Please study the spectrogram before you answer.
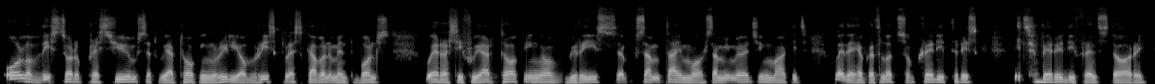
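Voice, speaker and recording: A man talks through ideas in a thoughtful, measured way, often adding small hedging asides. His voice sits fairly low, and the recording is close and dry with almost no room sound. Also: level tone, darkish tone, no room sound. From Finland. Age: 60s. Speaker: guest, investment researcher. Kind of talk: conversational interview answer.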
